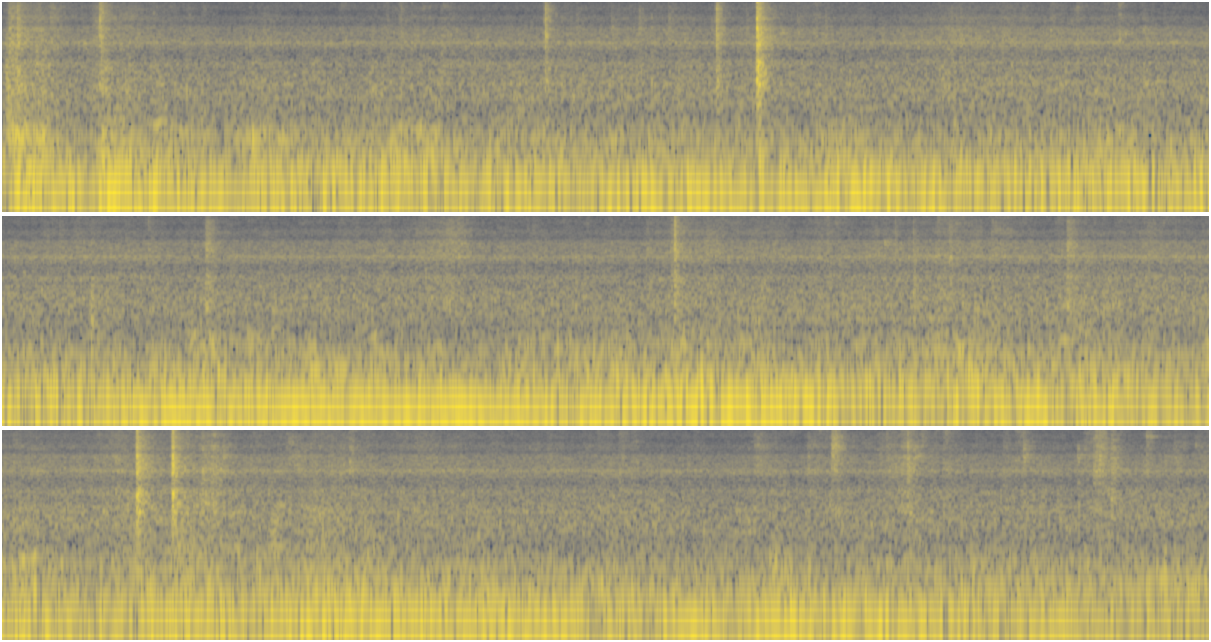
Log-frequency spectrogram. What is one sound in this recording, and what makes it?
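Rattles and clicks come from inside the bus now and then.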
